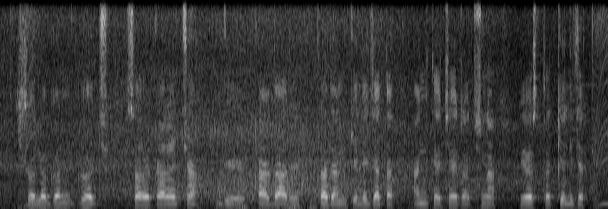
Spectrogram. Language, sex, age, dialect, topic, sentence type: Marathi, male, 18-24, Varhadi, banking, statement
